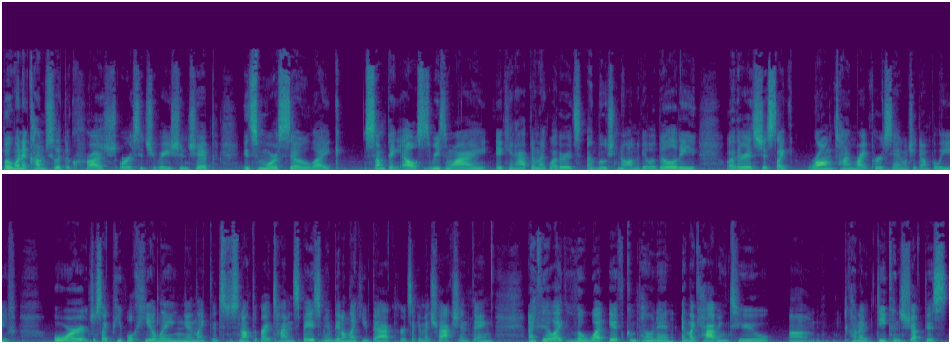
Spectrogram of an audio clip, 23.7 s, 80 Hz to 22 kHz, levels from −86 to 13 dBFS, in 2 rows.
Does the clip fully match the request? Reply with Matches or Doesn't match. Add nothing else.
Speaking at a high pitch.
Doesn't match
